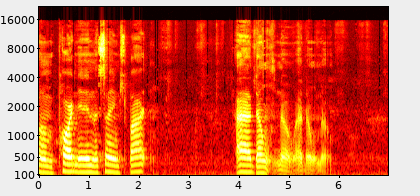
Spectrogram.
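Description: A woman talks close to the microphone with animation.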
